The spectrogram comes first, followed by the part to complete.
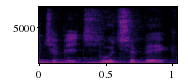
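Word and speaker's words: Vučević: How you pronounce his name? Vucevic. Okay, then. Vucevic.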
